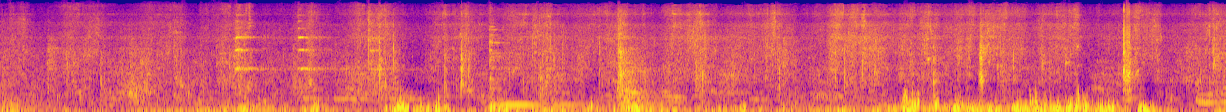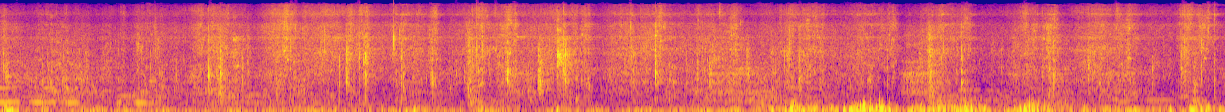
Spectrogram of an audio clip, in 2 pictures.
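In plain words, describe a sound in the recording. Footsteps clang on a metal grate walkway.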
